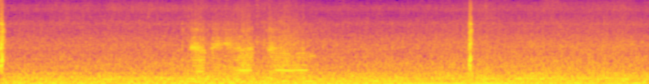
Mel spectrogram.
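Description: A car engine hums steadily from inside the car as it drives along a road.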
